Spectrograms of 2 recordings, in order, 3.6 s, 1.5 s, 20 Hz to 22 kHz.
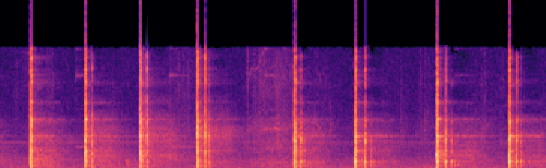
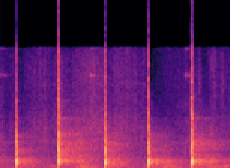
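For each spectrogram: First: Eight sharp metallic clacks with a faint buzzing rattle; a worn damper pulley whose rubber bond has come loose. Second: Five short, dry knocks around 1 kHz that stop at once: a new damper pulley, tight and sound.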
